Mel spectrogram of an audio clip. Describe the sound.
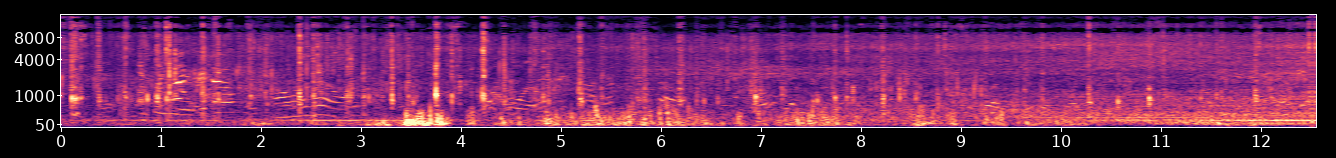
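Horse hooves clip-clop steadily as the horse pulls a harness racing cart around a track carrying a bridal party member, with voices talking over the hoofbeats throughout.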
